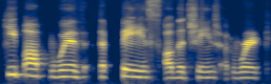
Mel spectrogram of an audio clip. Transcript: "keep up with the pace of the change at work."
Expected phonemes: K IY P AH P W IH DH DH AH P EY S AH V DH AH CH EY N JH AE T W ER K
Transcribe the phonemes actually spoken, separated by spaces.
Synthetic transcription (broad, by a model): K IY P AH P W IH DH DH AH B EY S AH V DH AH CH EY N JH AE T W ER K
